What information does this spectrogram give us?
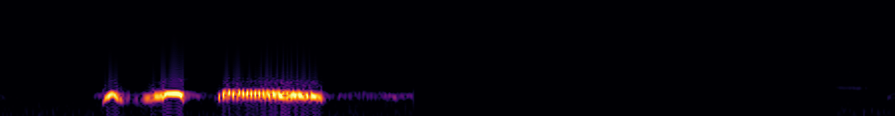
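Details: Spotted dove used as a caged decoy, calling daily to provoke wild males: one short phrase of two quick rising-falling notes, then a longer steady hoarse coo and a faint trailing note, followed by silence.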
